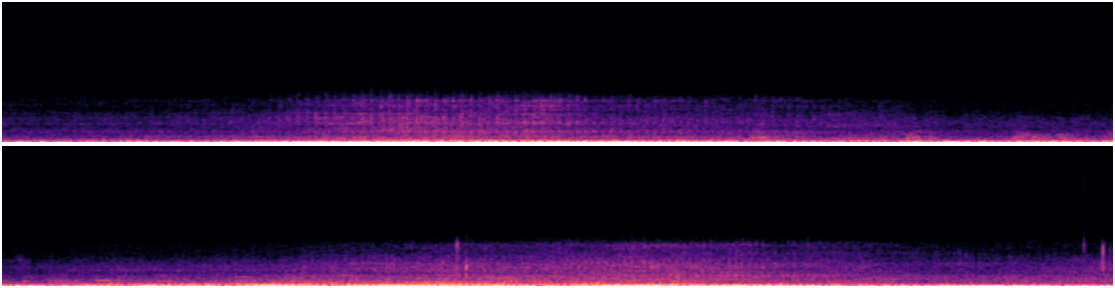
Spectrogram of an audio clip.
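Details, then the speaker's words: Lahori air cooler fan motor, previously jammed and noisy, after bearing replacement: smooth steady low hum with no rattle or grinding; motor runs quietly, noise gone. "ठीक है, अब शोर नहीं कर रहा।"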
